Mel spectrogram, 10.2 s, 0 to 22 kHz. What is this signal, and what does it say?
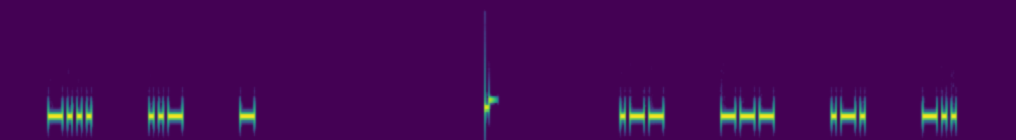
Morse code, heard as a keyed tone, about 25 wpm, spaced as for 12 wpm, 700 Hz. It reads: BUT WORD
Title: 4x Character Spacing - Top 100 Words - 25wpm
